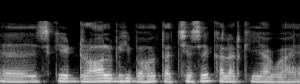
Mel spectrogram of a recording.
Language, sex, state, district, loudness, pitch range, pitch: Hindi, male, Uttar Pradesh, Hamirpur, -16 LUFS, 125-140 Hz, 130 Hz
